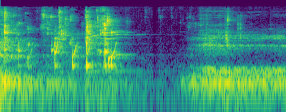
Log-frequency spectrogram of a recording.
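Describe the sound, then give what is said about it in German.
Wine swirled in a glass: a few quick, soft sloshing pulses of liquid, then a brief pause and a quieter, steady swishing. Faint overall, with no talking. “So, dann schwenke ich mal das Glas.”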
